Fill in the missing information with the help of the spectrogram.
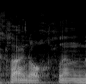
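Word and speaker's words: Llangollen: Uttalas, ja, Schlangochlen men stavas Langollen. Eh, den går in i Wales.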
